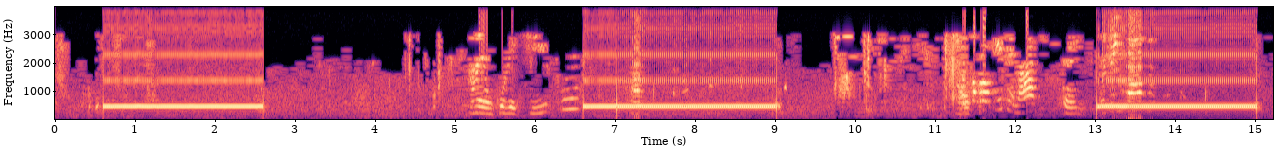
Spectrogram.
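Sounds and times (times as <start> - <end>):
telephone dial tone: 0.5 - 2.7, 6.6 - 9.1, 13.0 - 15.1
speech: 5.2 - 7.0, 11.4 - 14.0.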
